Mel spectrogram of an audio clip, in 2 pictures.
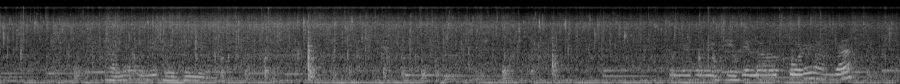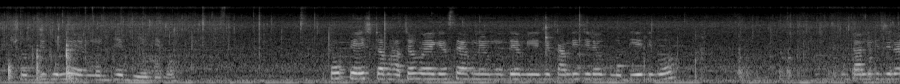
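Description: A wooden spatula scrapes against a metal pan.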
